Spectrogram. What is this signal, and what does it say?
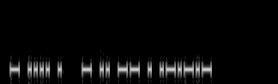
Morse code, heard as a keyed tone, about 40 wpm, 700 Hz. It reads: THE TIME.
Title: Sentences from Top 1000 Words - Review Part 3 - 40wpm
